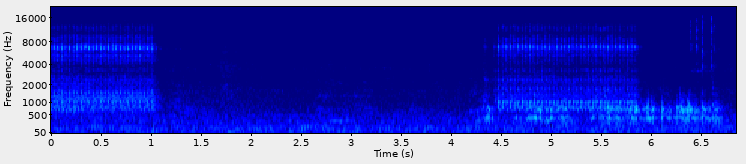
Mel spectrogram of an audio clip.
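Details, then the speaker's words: Late-model BMW Valvetronic servo motor: a sharp, high-frequency buzzing rattle lasting about two seconds when the DME wakes up, then quiet; it can be sporadic or continuous and indicates a failing servo. "all right so the rattling noise is actually much much rather and it's only for two second the verb 27 more time making rattling noise when DME is waking up and is high-frequency and stop after two second"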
